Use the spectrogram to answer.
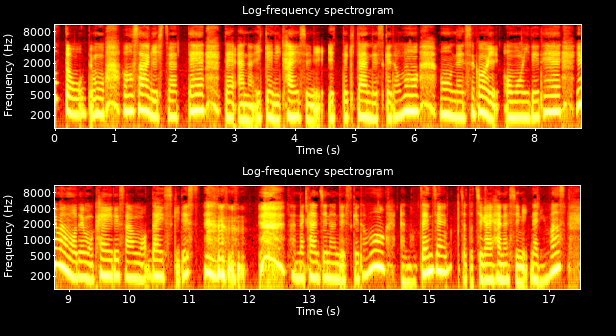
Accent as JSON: {"language": "Japanese", "region": "Kyushu", "country": "Japan", "also_born_or_lived": "Kanto", "moved": "as an adult"}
